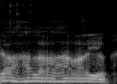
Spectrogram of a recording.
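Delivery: quick mock Chinese accent; imitating a Chinese accent in passing; lightly put-on Chinese accent, hurried. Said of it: "I met a Chinese person and he said".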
